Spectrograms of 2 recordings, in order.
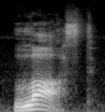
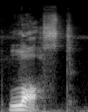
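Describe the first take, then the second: First: An American accent with a longer vowel. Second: A British accent with a shorter vowel. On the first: "アメリカ英語で読みたいなら、実際の音声はちょっと長めにして" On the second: "イギリス英語で読みたいなら、ちょっと口を縦にして、短めにして"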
